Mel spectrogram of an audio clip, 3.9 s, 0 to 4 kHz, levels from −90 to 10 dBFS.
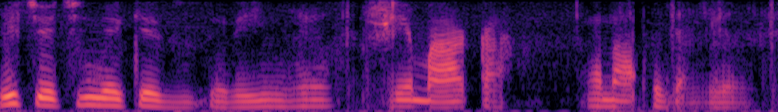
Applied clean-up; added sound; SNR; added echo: neural separator model SepFormer WHAM!.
